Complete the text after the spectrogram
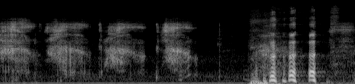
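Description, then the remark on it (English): Four breathy, crackly bursts in a steady rhythm, a voice mimicking the crunch of biting into a water chestnut, followed by a short burst of voiced talk or laughter. “Is that I, um, accurate representation of what they sound yes. like? A little bit of ASMR for for you.”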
